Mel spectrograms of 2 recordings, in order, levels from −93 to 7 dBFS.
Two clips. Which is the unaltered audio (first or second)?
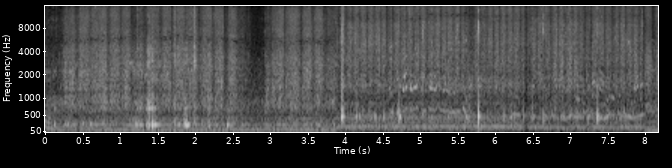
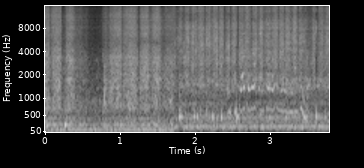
first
